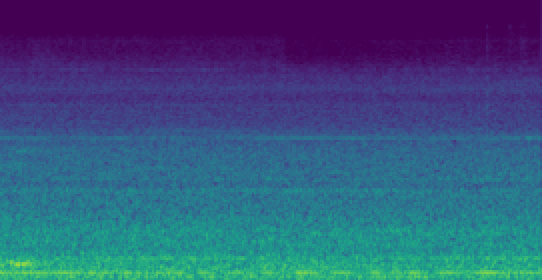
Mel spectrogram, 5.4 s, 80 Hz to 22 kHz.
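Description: A stationary W7 series Shinkansen trainset standing at the platform, its on-board equipment giving a steady low hum over a constant hiss.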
